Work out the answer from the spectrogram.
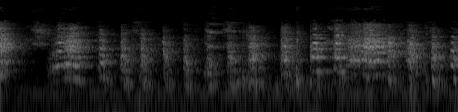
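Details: Two pet cockatoos duet before bed, trading harsh, raspy screeches in a steady stream, about three bursts a second, overlapping loudly with no other sounds.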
